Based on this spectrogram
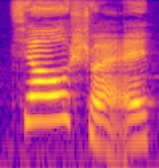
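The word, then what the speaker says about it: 胶水: 器 and then glue 胶水胶水胶水胶水胶 flat tone 水 third tone 胶水 and then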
